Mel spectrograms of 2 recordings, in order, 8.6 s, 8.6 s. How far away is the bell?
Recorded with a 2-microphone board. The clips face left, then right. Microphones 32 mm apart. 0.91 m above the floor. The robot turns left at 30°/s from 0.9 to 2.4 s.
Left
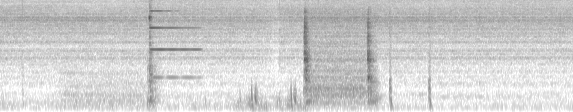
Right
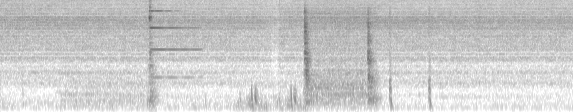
About 1.3 m.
